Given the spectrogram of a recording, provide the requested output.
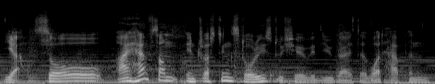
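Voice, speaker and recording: A man's voice: mid-range voice, animated, moderate pace, creaky, warm tone, faint music behind. A man from Pakistan hosting a casual podcast chat, joking and laughing often as he talks in loose, run-on sentences. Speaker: podcast host.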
